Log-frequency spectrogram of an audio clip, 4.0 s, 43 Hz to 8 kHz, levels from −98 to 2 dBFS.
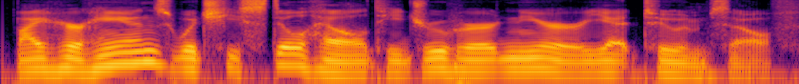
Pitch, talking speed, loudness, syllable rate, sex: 100 Hz, 210 wpm, -17 LUFS, 4.2 syllables/s, male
